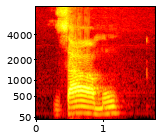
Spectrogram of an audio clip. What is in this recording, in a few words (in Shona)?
"breasts", Shona; female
